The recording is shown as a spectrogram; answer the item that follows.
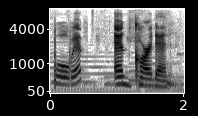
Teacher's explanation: one stressed syllable followed by an unstressed syllable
